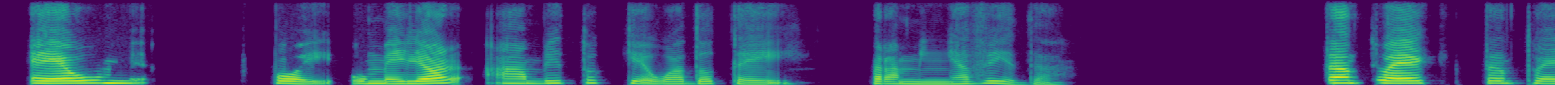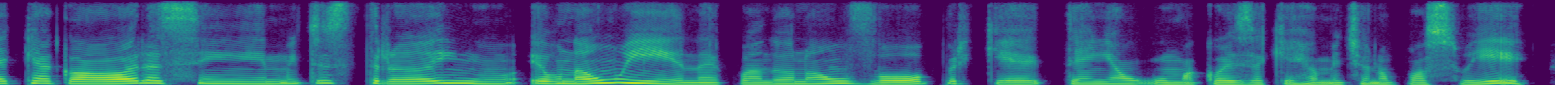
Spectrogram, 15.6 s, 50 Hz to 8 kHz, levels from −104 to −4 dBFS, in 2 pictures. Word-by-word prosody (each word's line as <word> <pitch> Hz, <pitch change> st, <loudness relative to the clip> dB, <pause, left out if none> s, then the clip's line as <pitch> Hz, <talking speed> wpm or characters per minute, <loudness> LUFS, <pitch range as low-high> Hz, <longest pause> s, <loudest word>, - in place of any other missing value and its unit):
É 230 Hz, -1 st, +9 dB
o 250 Hz, +2 st, +6 dB
meu 250 Hz, +1 st, +1 dB, 0.6 s
Foi 210 Hz, -5 st, +3 dB, 0.2 s
o -, -, -1 dB
melhor 215 Hz, +4 st, +6 dB, 0.2 s
hábito 240 Hz, +3 st, -4 dB
que 230 Hz, -, -3 dB
eu -, -, -2 dB
adotei 195 Hz, -2 st, -5 dB, 0.3 s
pra 205 Hz, -2 st, -1 dB
minha 185 Hz, 0 st, -3 dB
vida. 195 Hz, -8 st, -7 dB, 1.3 s
Tanto 265 Hz, 0 st, +7 dB
é, 240 Hz, 0 st, +10 dB, 0.3 s
tanto 235 Hz, -1 st, -4 dB
é 210 Hz, 0 st, -1 dB
que 215 Hz, +3 st, -10 dB
agora, 205 Hz, +2 st, +2 dB
assim, 205 Hz, -4 st, -6 dB
é -, -, -5 dB
muito 210 Hz, +5 st, -7 dB
estranho 220 Hz, -2 st, -4 dB
eu 210 Hz, 0 st, -2 dB
não 235 Hz, +9 st, +2 dB
ir, 215 Hz, -, +1 dB
né. 155 Hz, -1 st, -5 dB
Quando 170 Hz, +1 st, -5 dB
eu 185 Hz, -, -3 dB
não 200 Hz, +4 st, -3 dB
vou, 175 Hz, -1 st, 0 dB
porque 165 Hz, -6 st, -8 dB
tem 180 Hz, 0 st, -6 dB
alguma 170 Hz, -2 st, -5 dB
coisa 165 Hz, 0 st, -5 dB
que 170 Hz, -, -9 dB
realmente 165 Hz, -1 st, -6 dB
eu -, -, -5 dB
não 170 Hz, -, -5 dB
posso 165 Hz, +1 st, -7 dB
ir, 215 Hz, +4 st, -2 dB
205 Hz, 160 wpm, -23 LUFS, 180-230 Hz, 1.3 s, é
